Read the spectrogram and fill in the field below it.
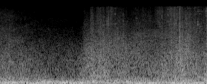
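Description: Fires crackle among burning wreckage.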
